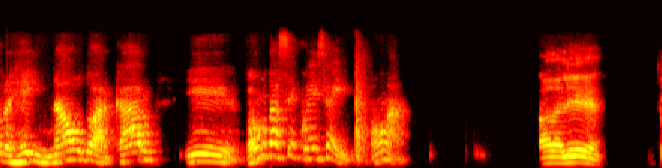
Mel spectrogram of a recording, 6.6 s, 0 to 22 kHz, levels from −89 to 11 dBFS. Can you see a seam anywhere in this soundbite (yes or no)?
no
